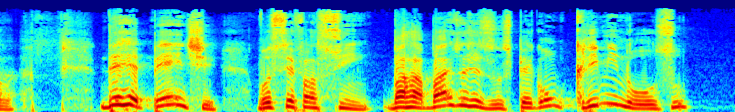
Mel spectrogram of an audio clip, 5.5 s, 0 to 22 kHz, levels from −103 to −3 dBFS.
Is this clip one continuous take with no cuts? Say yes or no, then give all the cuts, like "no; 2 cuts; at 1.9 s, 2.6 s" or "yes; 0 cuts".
no; 1 cut; at 2.9 s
